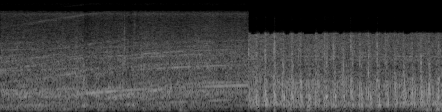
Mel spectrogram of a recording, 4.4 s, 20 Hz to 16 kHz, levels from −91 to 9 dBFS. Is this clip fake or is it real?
real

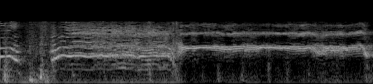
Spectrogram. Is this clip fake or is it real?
real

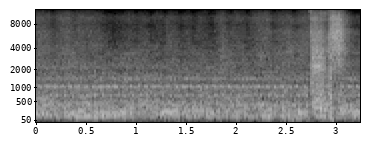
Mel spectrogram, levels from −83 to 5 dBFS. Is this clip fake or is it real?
fake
